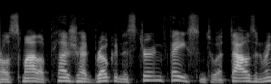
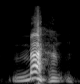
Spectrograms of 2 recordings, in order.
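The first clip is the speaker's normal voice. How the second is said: cry out; 4 semitones higher, 8 dB louder than usual. A narrator's reading. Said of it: "cried Missus Westmacott".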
